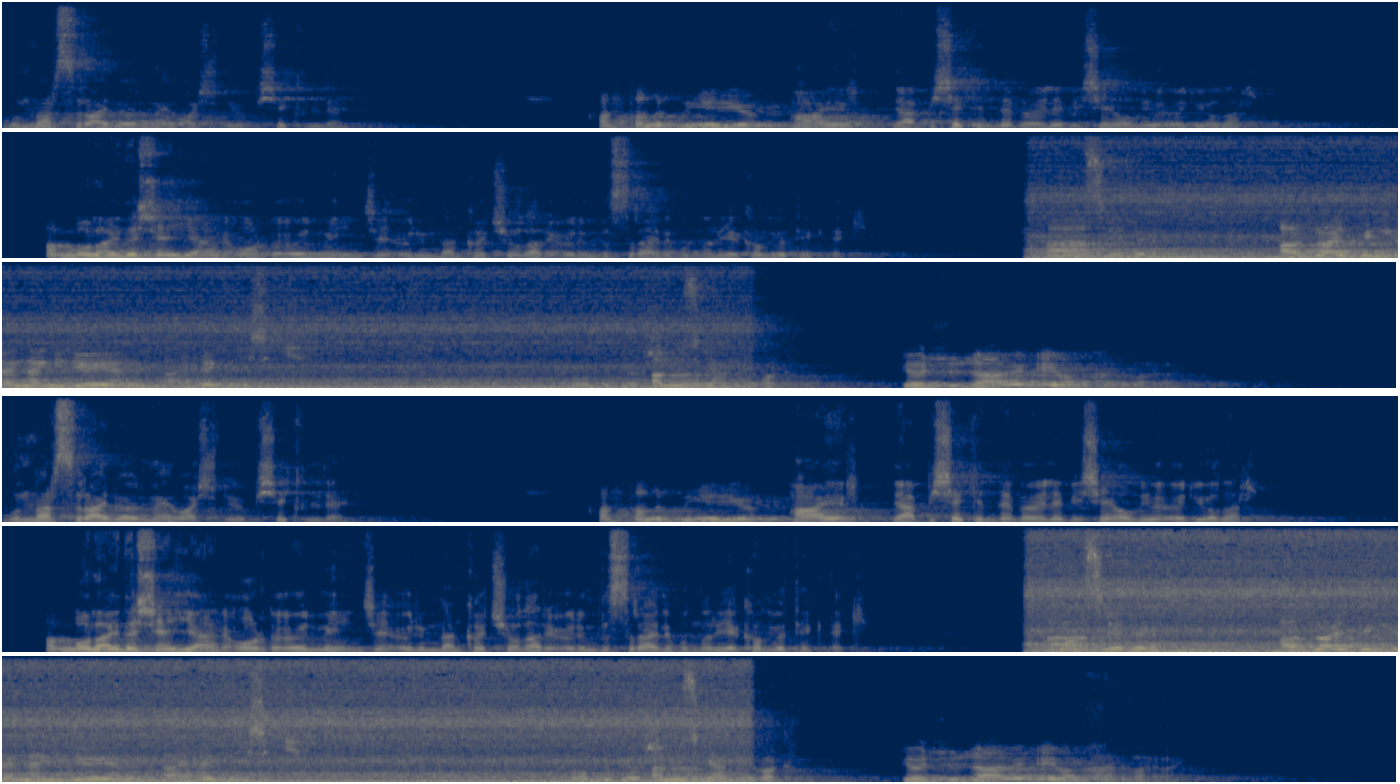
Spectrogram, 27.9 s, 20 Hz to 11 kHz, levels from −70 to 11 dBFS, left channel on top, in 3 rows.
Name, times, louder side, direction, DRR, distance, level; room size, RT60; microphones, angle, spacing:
voice 1, 0.0-2.3 5.3-8.4 9.8-15.1 16.4-17.1 19.7-20.7 21.2-21.5 22.4-23.9 25.8-26.5, right 4 dB, 50° right, 12 dB, 0.6 m, -32 dB
voice 2, 4.0-5.1 9.6-10.2 16.1-16.7 17.8-19.6 19.9-20.1 22.9-23.4 24.6-26.0, equal, 5° left, 0 dB, 2.5 m, -26 dB
sound 1, 16.1-23.6, right 7 dB, 80° right, 1.0 m, -23 dB
20.0 x 17.5 x 9.8 m, 2.1 s
head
